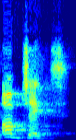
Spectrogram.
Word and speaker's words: object: There's object. Object. The second syllable, if it is a verb, the second syllable will be stressed. Object. The first syllable is stressed because it is a noun.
